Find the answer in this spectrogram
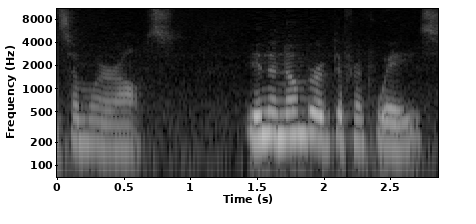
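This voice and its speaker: A woman speaks with a Quebec accent. Her tone is dark and mellow, at a medium pitch. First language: French. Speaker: professor. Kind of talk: lecture Q&A. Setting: lecture hall with audience and live stream. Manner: halting.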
